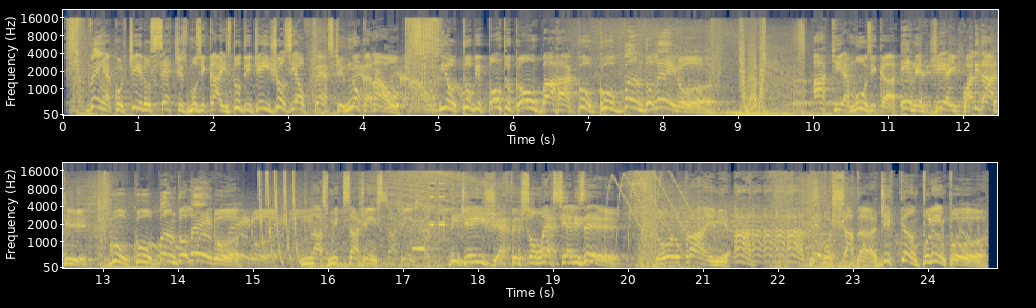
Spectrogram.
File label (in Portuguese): vinhetas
